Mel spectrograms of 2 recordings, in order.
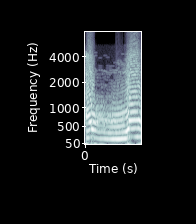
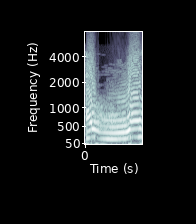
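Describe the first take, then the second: No difference in how they are said.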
